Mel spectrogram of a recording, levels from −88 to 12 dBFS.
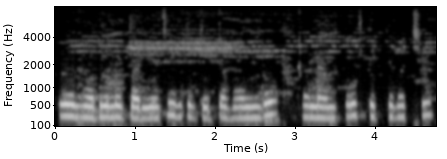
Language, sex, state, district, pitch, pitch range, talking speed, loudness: Bengali, female, West Bengal, Kolkata, 240 Hz, 225-255 Hz, 165 wpm, -18 LUFS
